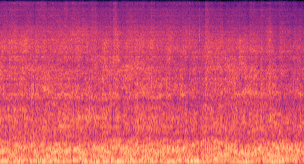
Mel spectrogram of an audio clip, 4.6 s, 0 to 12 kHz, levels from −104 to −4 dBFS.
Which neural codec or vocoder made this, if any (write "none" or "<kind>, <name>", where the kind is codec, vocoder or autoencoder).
codec, SNAC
